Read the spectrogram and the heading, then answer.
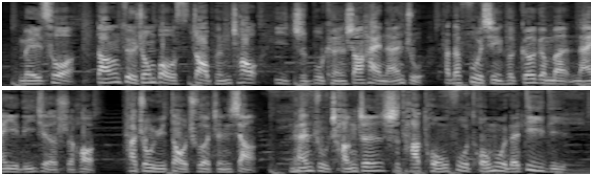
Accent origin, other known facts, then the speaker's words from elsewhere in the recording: Jiangsu, China; 作为一个江苏人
